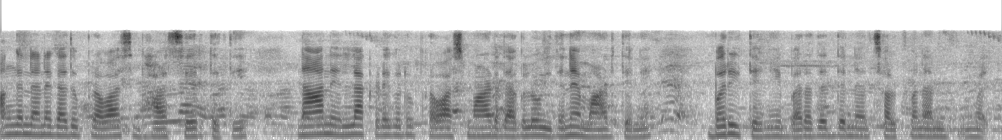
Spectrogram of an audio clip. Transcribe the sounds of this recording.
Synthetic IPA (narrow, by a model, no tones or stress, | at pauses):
ɐŋɡenɐnɐɡeɐd̪upɾɐʋaːsɐbʱaːɭɐse̞ːɾt̪it̪i | naːnɛlːakɐɽɛɡɐnuːpɾɐʋaːsɐmaːɽd̪aːɡɐluːid̪ɐne̞ːmaːɽt̪eːni | bɐɾit̪eːnibɐɾɐd̪ɐd̪ːɐnːɐsʋɐlpɐnaːn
